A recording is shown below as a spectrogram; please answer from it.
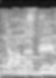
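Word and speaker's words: Tärnaby: juste la petite explication vous dites tarnabu vous avez bien raison parce qu'en suédois n'est-ce pas Luc alfond le y se prononce u comme bugm bu d'ailleurs ça veut dire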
